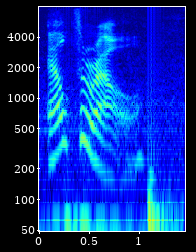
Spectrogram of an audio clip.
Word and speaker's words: Elturel: Luttrell. Luttrell. The locals call it Luttrell. Tourists call it Elturel.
